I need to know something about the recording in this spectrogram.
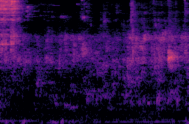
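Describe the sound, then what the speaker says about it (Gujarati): Water poured out onto the floor of a washing area in a home, a steady splashing, running wash close by with a brief brighter splash near the end. "અમારે બેન પાણી ઢોળે છે ચોકડીમાં જો"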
